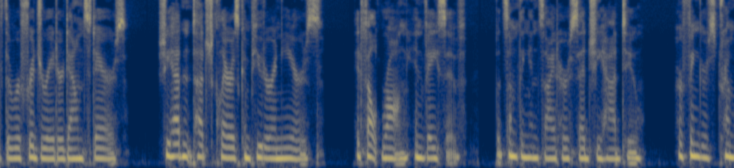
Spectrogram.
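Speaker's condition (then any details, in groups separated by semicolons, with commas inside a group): No condition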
